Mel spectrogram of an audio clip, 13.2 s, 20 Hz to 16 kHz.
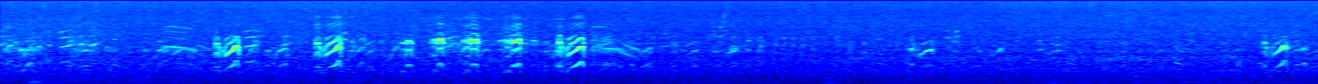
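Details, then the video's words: Common shelducks in April at the Tancat de Milia reserve, having flown in from the l'Albufera lagoon to feed, 12 to 45 birds, males displaying: a burst of rapid, upward-sweeping nasal calls repeated about every half second, then quieter scattered calls over steady background hiss. "Common Shelducks | Tarros blancos en el Tancat de Milia"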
